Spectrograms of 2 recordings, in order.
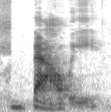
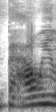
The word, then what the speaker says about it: Bowie: was like oh no he's a dog it's a pun like bow wow wow yeah and then rachel texted me this time and was like is bowie like is that on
